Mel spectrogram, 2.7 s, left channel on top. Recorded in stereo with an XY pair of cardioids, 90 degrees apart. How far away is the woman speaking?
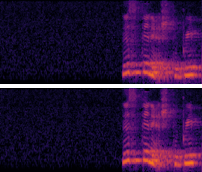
About 1.8 m.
